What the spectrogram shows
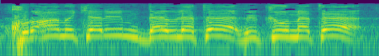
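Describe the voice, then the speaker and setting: A high-voiced man delivers a sermon at a pulpit microphone, pressing his points with emphasis and volleys of rhetorical questions. The recording is muffled and lo-fi, with a faint hum underneath. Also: takes it slowly. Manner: emphatic and insistent, with rhetorical questions and repeated phrases. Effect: speaking into a pulpit microphone. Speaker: preacher.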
